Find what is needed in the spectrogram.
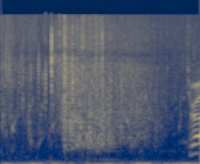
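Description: A thrown cast net landing on shallow water: the weighted net spreads and hits the surface with a splashing hiss that starts about half a second in and lasts about a second.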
